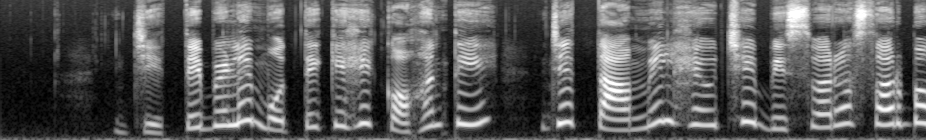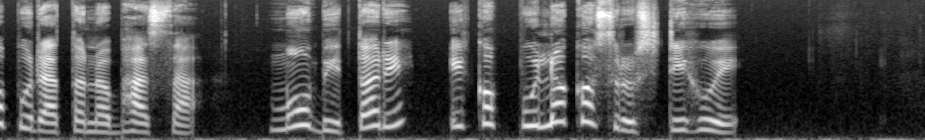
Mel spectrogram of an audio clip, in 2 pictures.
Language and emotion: Odia, happy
